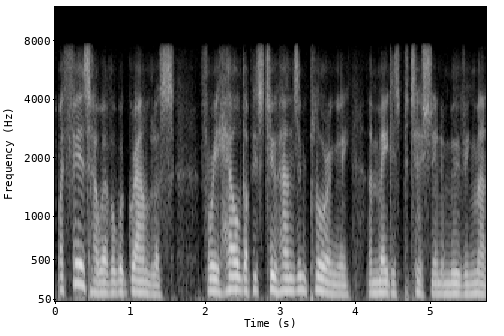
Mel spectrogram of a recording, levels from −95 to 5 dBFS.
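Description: Speech heard through an AMR wideband (HD Voice) codec running at the low end of its range, which fits about 6.6 kbit/s, throughout the clip: heavy coding damage leaves a rough, raspy texture, with nothing above about 7.4 kHz.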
